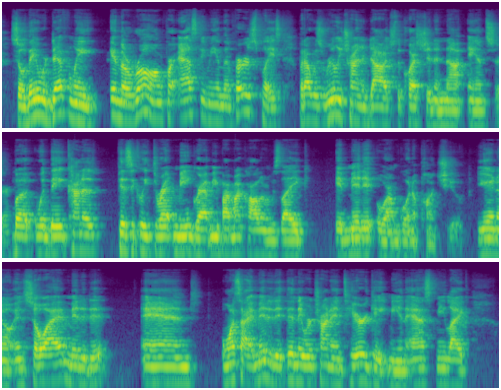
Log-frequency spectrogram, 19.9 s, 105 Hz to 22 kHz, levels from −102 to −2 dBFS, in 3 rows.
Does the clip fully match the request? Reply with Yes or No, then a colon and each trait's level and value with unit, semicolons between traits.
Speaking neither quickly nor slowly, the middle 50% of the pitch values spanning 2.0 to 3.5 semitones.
No: fast, 220 wpm; average, 3.1 semitones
